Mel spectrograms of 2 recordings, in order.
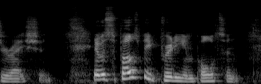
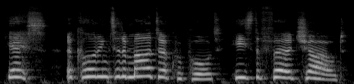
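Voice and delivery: Misato's voice; 11 semitones higher than usual. A narrator's reading. Misato answering Ritsuko about the boy, high voice.

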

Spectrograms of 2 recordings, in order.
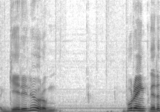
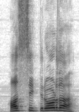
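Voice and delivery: real frightened yell, higher and louder; startled shout; 7 semitones higher, 6 dB louder than usual. Real, not acted. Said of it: "ben çok bağırıyorum". (korkuyla bağırarak)

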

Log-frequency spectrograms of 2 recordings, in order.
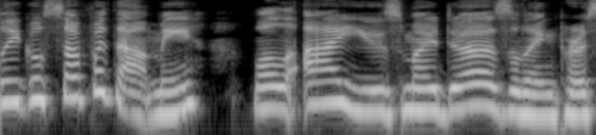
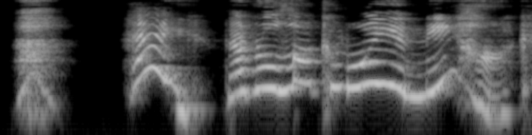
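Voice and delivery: gasp, then a much higher excited rush; sudden realization; 10 semitones higher than usual. Acted. Realizing to the others who it can't be, gasping and excited. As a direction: it just clicked, blurt it out.

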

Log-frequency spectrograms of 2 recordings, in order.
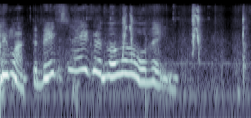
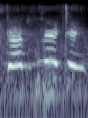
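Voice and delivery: higher, louder, gushing at the dog; excited pet talk; 9 semitones higher, 3 dB louder than usual. Real, not acted. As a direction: squeal the good news to the puppy. Greeting the dog, baby talk.

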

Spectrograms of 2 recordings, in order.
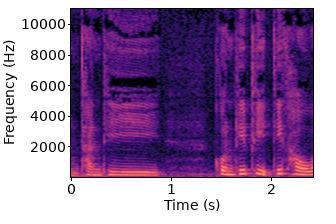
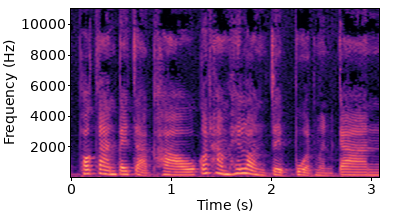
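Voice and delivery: ordinary talk, nothing marked

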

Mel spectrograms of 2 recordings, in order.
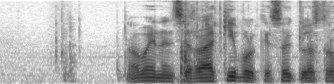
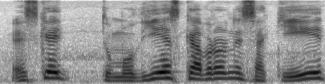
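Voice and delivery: usual speaking voice

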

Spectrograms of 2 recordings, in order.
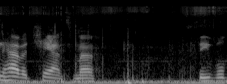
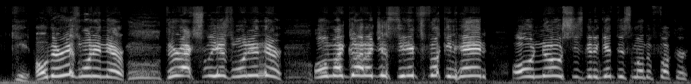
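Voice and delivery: high, loud and fast, gasping with surprise; excited discovery; 8 semitones higher, 6 dB louder, faster than usual. Real, not acted. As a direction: blurt it out as you spot the animal. Dog finds a mole.

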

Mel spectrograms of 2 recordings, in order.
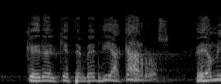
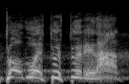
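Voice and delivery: high, full shout from heaven; voz de trueno; 8 semitones higher, 6 dB louder than usual. Retold or imitated. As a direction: thunder it out at the top of the voice. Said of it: "una voz que retumbaba como trueno". (grito atronador, agudo y fuerte)

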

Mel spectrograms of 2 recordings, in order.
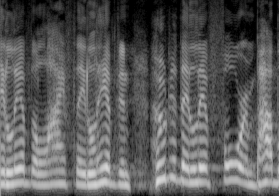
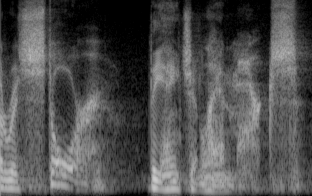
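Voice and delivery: slow, hushed whisper, much lower and softer; whispered charge; 9 semitones lower, 6 dB quieter, slower than usual. Acted. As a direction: breathe the words like a sacred secret. Solemn charge to America.

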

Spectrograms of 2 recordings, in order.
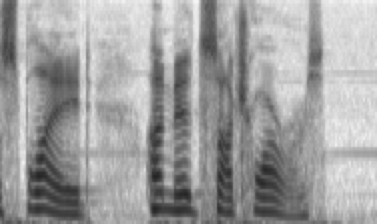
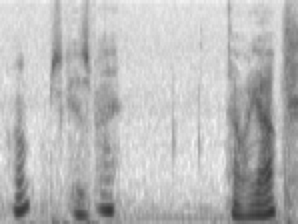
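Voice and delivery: hushed aside; 6 semitones lower, 9 dB quieter, much faster than usual. Real, not acted. Aside to the mic.

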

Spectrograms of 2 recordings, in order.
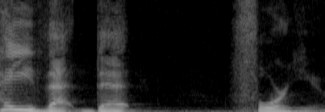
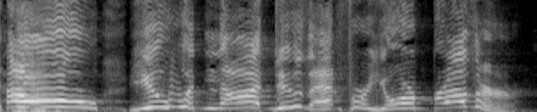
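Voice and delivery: loud, much higher mocking shout, slowed down; mocking the kid; 11 semitones higher, 14 dB louder, much slower than usual. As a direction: bellow it back to mock the child's answer. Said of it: "I start mocking the kid".

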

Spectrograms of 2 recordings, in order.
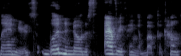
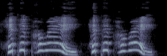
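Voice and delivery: put-on high cheer of a crowd of girls; 11 semitones higher than usual. A narrator's reading. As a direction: hip hip hooray cheered high. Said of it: "All the campers cheered".

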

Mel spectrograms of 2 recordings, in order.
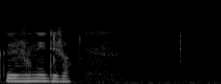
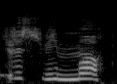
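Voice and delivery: dépité; 7 semitones higher, 7 dB louder, much slower than usual. Real, not acted. Vient de mourir.

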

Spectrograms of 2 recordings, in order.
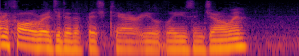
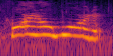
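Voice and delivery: high, louder mock shout; retold yell; 5 dB louder than usual. Player retelling the character's warning, high mock shout. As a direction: bark it out like the game cop, half in fun. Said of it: "He just yelled".

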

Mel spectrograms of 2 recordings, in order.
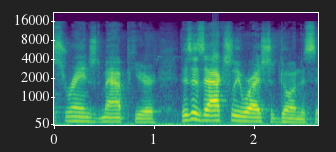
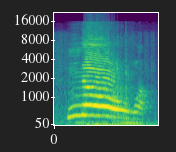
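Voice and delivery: high, loud "no" of defeat; real dismayed yell; agonized shout; 12 semitones higher, 8 dB louder than usual. Real, not acted. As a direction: cry out as victory slips away. Loses the match.

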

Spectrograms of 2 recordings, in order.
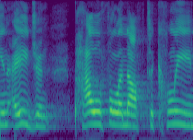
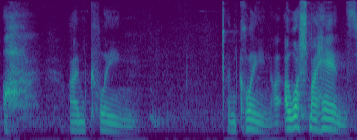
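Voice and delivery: very soft, low, settling sigh; hushed self-reassurance; 9 semitones lower, 16 dB quieter than usual. Acted. Man telling himself he is clean at bedtime, hushed. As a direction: soothe yourself quietly, low and drowsy.

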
